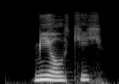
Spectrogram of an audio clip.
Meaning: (adjective) 1. fine, fine-grained 2. small, tiny, little, minute 3. small, insignificant, petty, minor 4. shallow 5. petty, small-minded; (noun) little one
- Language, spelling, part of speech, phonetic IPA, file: Russian, мелкий, adjective / noun, [ˈmʲeɫkʲɪj], Ru-мелкий.ogg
